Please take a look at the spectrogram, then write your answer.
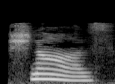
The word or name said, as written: shnoz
